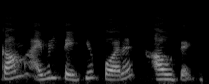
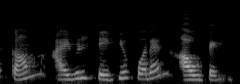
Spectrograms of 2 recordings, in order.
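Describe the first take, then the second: First: Slow, word-by-word repeat. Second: Slow, deliberate model line; slow translation. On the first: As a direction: repeat it slowly for learners. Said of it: "तो". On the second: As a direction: dictate it slowly. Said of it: "इसको हम बोल सकते हैं". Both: Shown as a demonstration.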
